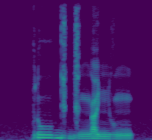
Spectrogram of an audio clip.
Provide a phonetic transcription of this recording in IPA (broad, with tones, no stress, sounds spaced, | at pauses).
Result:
ɾ uː˦ ɡ i˨ ɡ e˨ ŋ a˦˨ ɲ ʊ˨ ŋ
